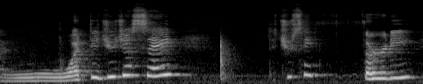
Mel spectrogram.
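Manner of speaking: slow, then pitch shoots up on thirty; can't believe the price she just heard; shocked disbelief. Retold or imitated. Guest stunned by the clerk's price, disbelieving.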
